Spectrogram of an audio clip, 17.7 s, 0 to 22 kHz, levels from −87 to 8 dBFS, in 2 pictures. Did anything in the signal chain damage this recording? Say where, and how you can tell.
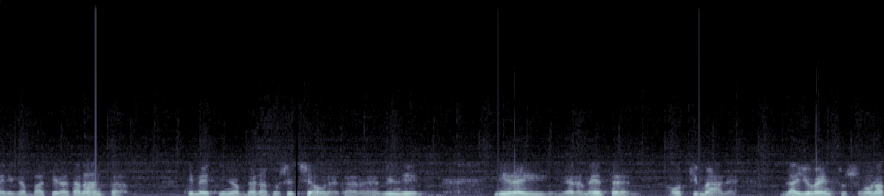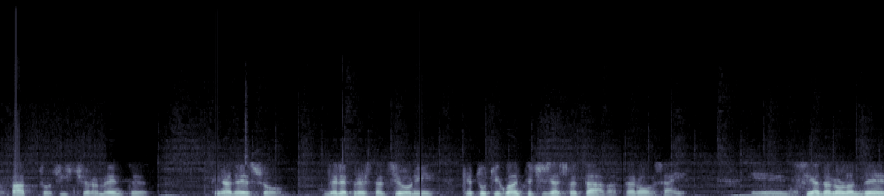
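Yes, there are gaps between stream segments at 0.95, 2.96–2.98, 4.98, 6.98, 8.99, 11.00, 13.04–13.06 and 15.06 s, from streaming playback. Hard-edged silences of 4 to 26 ms recur every 2 s, matching segment boundaries whose timestamps don't abut, so the player pads each hole with silence.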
